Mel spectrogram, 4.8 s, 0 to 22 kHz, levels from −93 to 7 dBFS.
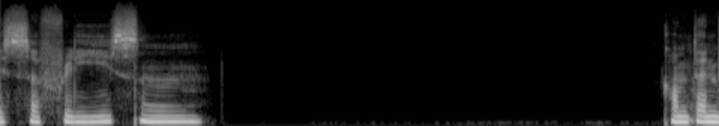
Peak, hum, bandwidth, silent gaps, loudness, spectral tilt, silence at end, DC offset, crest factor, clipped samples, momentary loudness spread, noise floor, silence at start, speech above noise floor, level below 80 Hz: -8 dBFS; none; 13.5 kHz; none; -24 LUFS; -5.5 dB/octave; 0 s; under 0.1%; 18 dB; under 0.1%; 8 LU; under -90 dBFS; 0 s; over 68 dB; -74 dBFS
